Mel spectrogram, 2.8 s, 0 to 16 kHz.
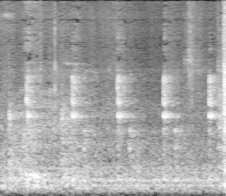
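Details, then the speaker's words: AED trainer in training mode prompting CPR during a demonstration: steady clicking at about 105 a minute, metronome pacing chest compressions; a real AED has no such beat. "CPR lakukan lagi CPR nah sesuai ketukannya kalau yang asli ini tidak ada ketukannya karena ini modenya latihan ID latihan makanya dikasih Irama"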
